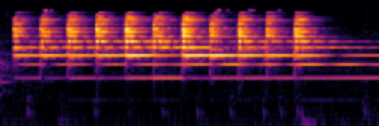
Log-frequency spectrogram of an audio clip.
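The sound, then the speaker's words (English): A bright, metallic bell sound effect marking the bell lap on the radio show In the Locker Room with Wolf and Starks rings rapidly, struck about a dozen times in a quick, even rhythm, loud with no voices, its sustained tone lingering briefly as the strikes stop. “All right, we are now in the bell lap.”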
